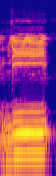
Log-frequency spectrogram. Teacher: یہ یا حرف مدہ ہے اس لیے کھینچے گا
